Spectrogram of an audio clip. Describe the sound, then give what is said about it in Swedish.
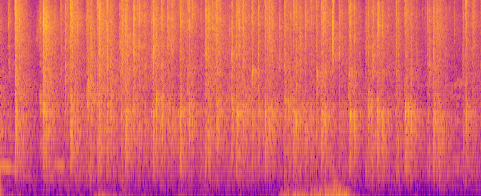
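Audience applause at Carricks Corner welcoming footballer Fitim Kastrati as the first interview guest. It fills the whole stretch, a dense, steady patter of many hands clapping at an even loudness, with a brief low thump midway through. “En applåd!”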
